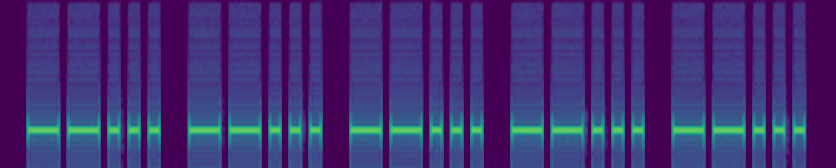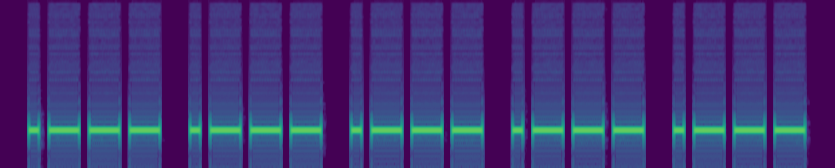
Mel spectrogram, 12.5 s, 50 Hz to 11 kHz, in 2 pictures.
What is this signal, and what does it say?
Morse code, heard as a keyed tone, about 16 wpm, 800 Hz. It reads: 77777 JJJJJ
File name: Basic Letter Groups By7Groups / JZ17 / JZ17@15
